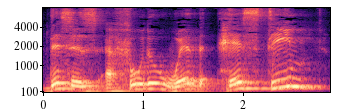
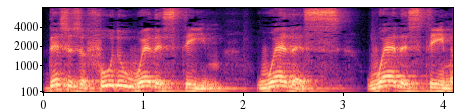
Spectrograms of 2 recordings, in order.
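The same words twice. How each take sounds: First: His with a full H; slow with his team; careful. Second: With his team sounds like with steam; with-is-team run together; dropped H. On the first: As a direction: pronounce his with a clear H. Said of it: "ولا". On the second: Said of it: "ال H ... مش موجودة". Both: Shown as a demonstration.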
